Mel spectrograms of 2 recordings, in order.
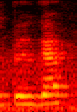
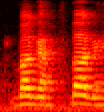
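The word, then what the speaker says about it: Bugha: Esports player was Booga. Yeah. Bugga. It's Bugga. Bugga. Sorry, I butchered that.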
